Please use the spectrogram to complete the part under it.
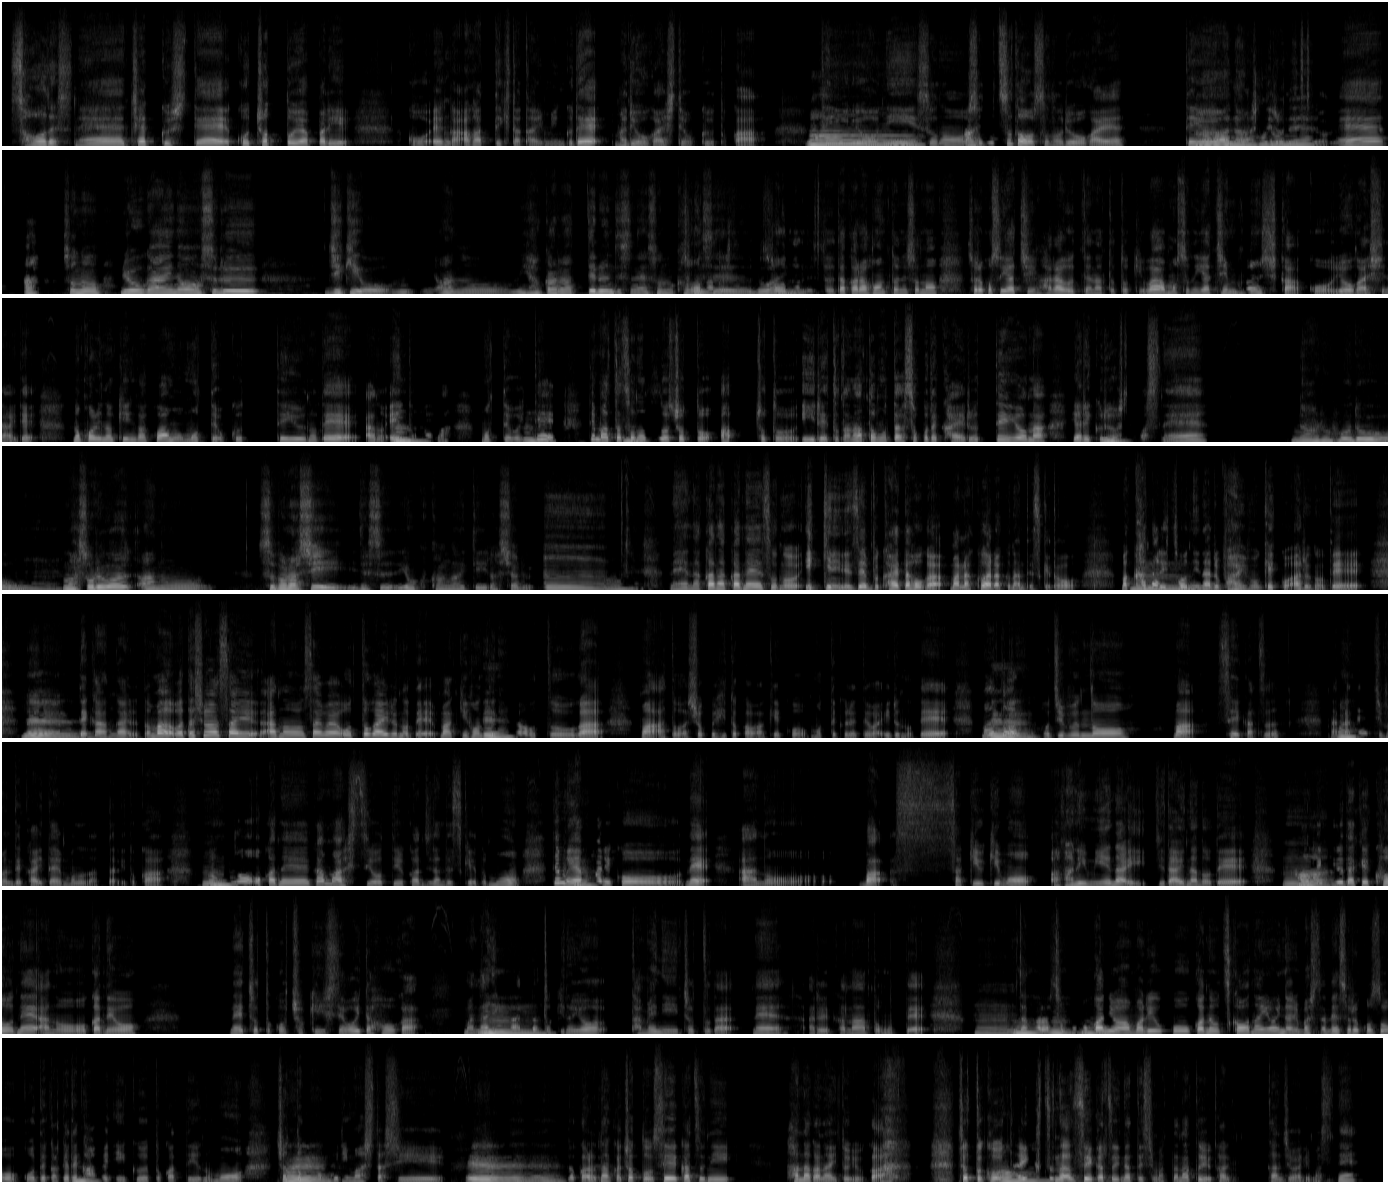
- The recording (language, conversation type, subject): Japanese, advice, 収入が減って生活費の見通しが立たないとき、どうすればよいですか？
- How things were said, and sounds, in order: other background noise; tapping; laughing while speaking: "場合も"; chuckle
